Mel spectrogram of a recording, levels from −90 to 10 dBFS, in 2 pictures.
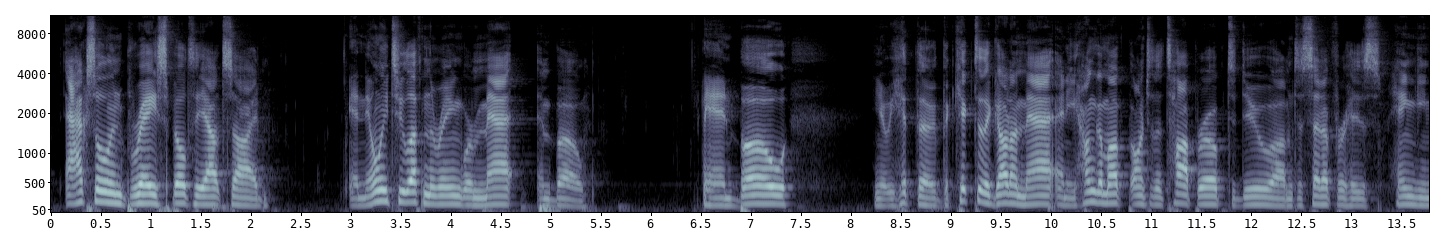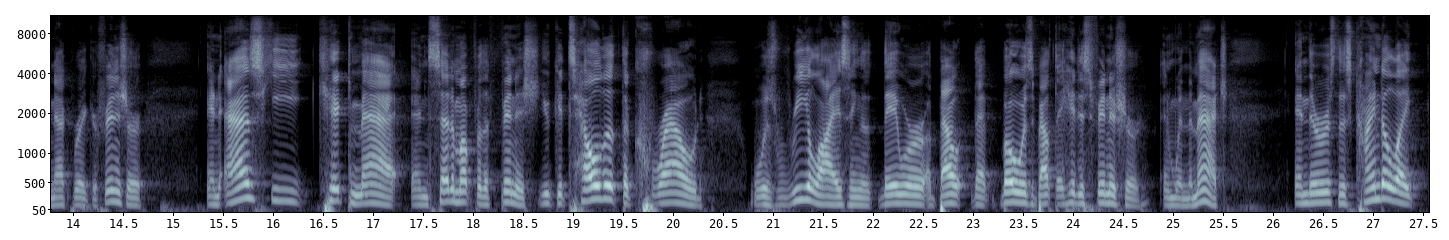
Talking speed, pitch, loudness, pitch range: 210 wpm, 140 Hz, -22 LUFS, 120-160 Hz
